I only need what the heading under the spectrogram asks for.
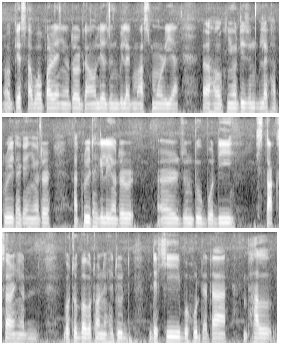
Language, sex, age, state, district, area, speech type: Assamese, male, 18-30, Assam, Lakhimpur, urban, spontaneous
